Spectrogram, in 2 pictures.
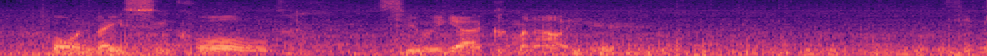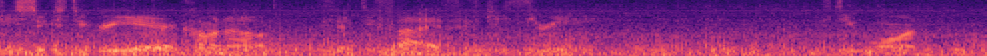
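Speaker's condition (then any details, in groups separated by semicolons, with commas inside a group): No condition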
